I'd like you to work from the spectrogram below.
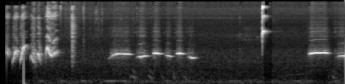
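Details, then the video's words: Female White-rumped shama calling the male: a burst of rapid slurred whistles, then a series of short, clear, level whistled notes with brief gaps, ending in two louder steady whistles; a sharp click early on. "Murai Betina Memanggil Jantan"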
